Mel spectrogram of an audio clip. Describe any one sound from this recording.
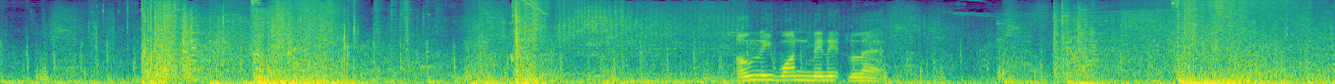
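A rifle fires loud shots in short bursts.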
